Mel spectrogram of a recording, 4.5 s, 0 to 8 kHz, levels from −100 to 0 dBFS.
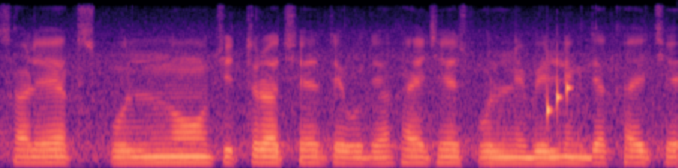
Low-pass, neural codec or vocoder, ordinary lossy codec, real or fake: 7.2 kHz; none; none; real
